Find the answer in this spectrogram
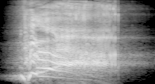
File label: Male Qiraji Death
